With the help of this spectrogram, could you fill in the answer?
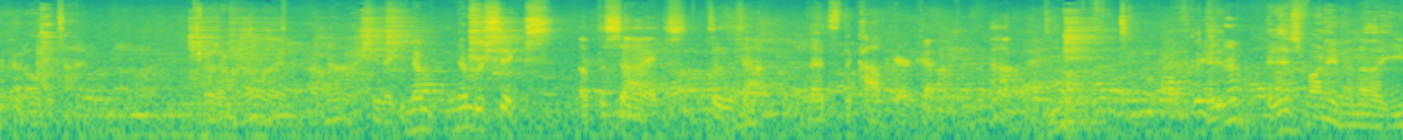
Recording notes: At Pagliacci's. Grabs a short rib panini with comedians.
